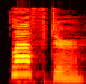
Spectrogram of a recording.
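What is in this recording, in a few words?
"laughter", American English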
